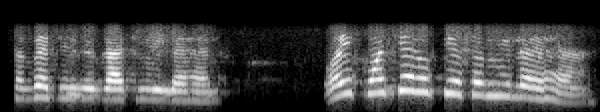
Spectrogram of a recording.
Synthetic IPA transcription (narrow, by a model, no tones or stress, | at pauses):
səbjed̪iɡat͡ʃʰmiləɦəl | oɦipãt͡ʃjaɾupijesəbmiləɦɛ̃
